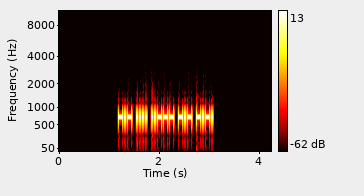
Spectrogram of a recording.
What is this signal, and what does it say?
Morse code, heard as a keyed tone, about 40 wpm, 700 Hz. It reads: KH2KC
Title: USA Call Signs - 6x Character Spacing - 40wpm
